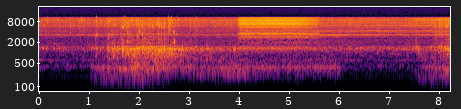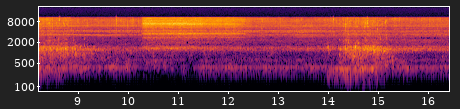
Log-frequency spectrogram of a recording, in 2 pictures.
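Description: A scuba diver breathes in loudly through a regulator.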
